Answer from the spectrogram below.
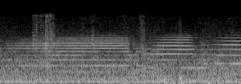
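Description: Bells chime hourly at a memorial where Americans lay flowers, with sustained, overlapping metallic tones that ring steadily throughout, set against a dense, rumbling background wash with no voices.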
